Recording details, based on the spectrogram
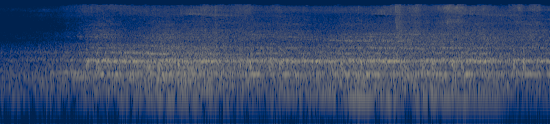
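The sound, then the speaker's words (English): A train rumbles past, a steady broad roar that swells within the first second and holds loud throughout, with a faint steady tone running through the noise. No one speaks. “Oh, train, hang on.”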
